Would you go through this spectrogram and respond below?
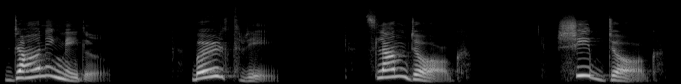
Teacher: you could find that the stress is always on the first syllable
